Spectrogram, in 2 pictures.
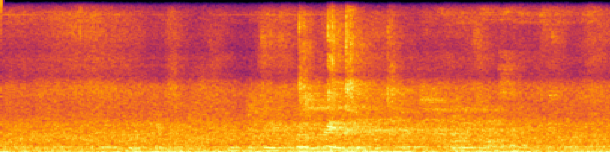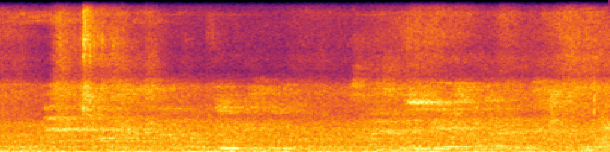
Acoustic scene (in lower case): subway station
